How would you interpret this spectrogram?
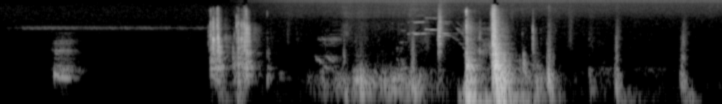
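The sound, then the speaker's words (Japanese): A couple of sharp knocks on a door, then the rattle and creak of the door being opened as someone enters, ending in a heavier thunk, with no talking. “入るぞ。いいか。ノックはしたからな。”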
